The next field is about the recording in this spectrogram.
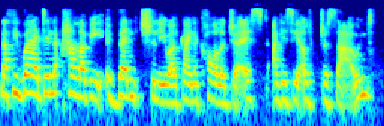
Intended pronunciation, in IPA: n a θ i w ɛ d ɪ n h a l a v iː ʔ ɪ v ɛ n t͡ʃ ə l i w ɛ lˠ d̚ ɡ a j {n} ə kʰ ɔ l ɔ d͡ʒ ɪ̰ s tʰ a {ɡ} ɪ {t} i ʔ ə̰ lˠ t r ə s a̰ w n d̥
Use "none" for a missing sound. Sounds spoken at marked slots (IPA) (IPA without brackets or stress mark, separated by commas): n, ɡ, s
